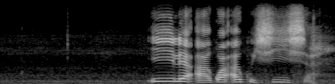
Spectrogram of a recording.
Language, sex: Northern Sotho, female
